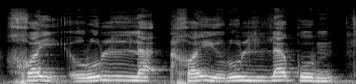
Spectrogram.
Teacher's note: یا ساکن سے پہلے زبر ہے، حروف لین ہے، تو اس کو جلد پڑھیں گے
